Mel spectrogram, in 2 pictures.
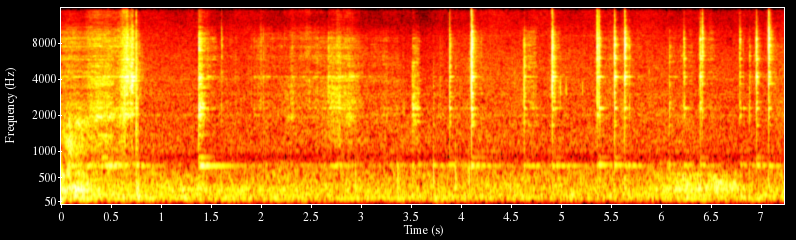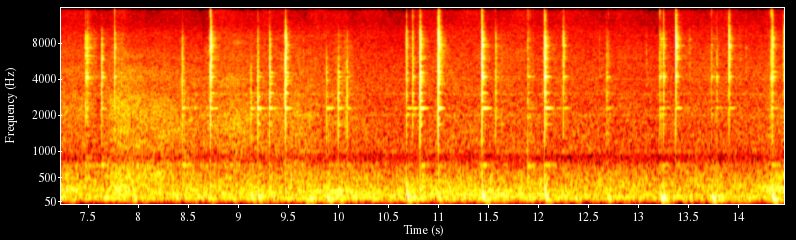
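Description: A tall grey aluminium aerosol can of dry texture hair spray with a white plastic cap, hollow and pressurised, is held in one hand and tapped along its body with long acrylic nails. The taps come as dozens of quiet, bright, clicky ticks with very short ring, spaced irregularly over a faint hiss.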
